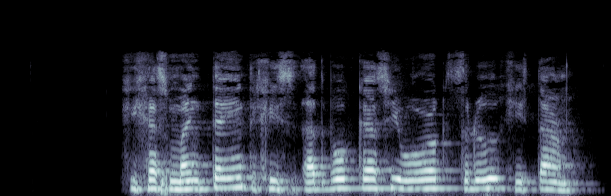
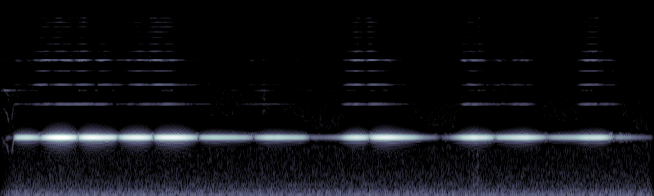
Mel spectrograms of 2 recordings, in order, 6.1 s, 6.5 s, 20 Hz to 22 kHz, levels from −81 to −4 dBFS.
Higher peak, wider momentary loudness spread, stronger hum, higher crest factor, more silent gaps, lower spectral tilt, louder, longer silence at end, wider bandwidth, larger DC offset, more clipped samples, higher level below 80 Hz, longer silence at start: about the same, -2 dBFS vs -2 dBFS; second, 7 LU vs 18 LU; neither; about the same, 16 dB vs 14 dB; neither; first, -8 dB/octave vs -2 dB/octave; about the same, -17 LUFS vs -15 LUFS; about the same, 0.3 s vs 0.3 s; first, 7.6 kHz vs 6.6 kHz; neither; neither; about the same, -52 dBFS vs -54 dBFS; first, 1.25 s vs 0.15 s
